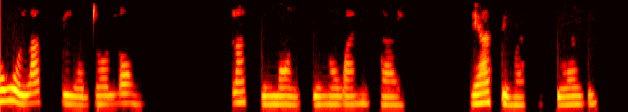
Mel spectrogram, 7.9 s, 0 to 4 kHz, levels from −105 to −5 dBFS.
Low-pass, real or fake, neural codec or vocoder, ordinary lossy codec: 3.6 kHz; real; none; none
